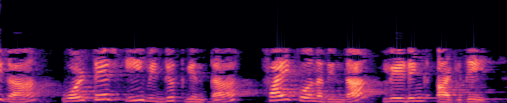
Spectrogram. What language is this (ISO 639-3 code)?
kan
